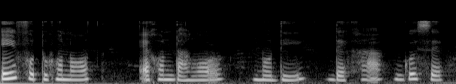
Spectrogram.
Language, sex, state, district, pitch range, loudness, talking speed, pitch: Assamese, female, Assam, Kamrup Metropolitan, 205-235 Hz, -22 LUFS, 90 wpm, 220 Hz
